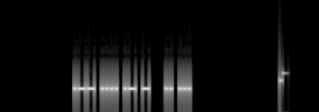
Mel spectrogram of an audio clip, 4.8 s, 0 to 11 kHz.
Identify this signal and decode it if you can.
Morse code, heard as a keyed tone, about 34 wpm, 700 Hz. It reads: WHAT IS
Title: Sets of 2 Words 35wpm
